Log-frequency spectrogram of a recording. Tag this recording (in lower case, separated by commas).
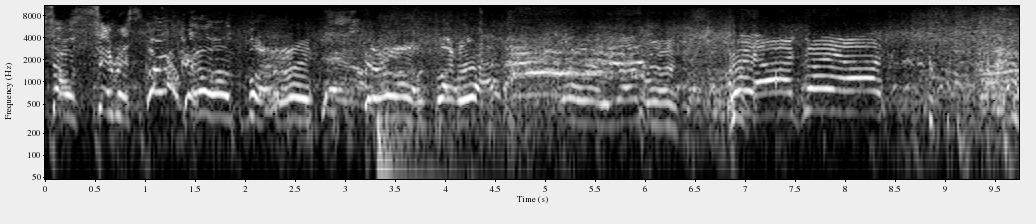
speech, music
